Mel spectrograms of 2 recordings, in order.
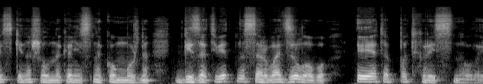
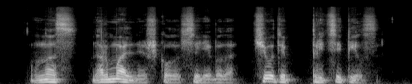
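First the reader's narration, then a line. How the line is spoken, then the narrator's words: Flushed grumble. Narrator (Russian): пробурчал побагровевший Сурков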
